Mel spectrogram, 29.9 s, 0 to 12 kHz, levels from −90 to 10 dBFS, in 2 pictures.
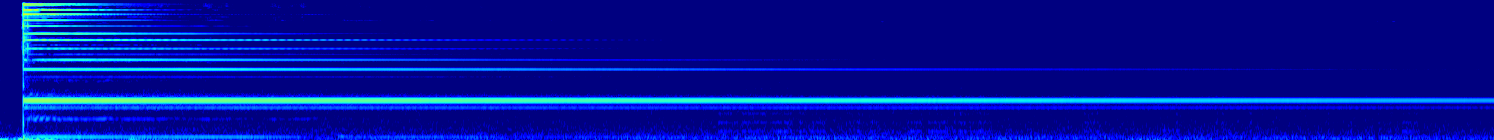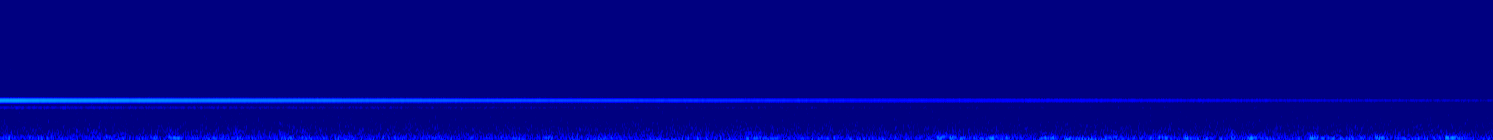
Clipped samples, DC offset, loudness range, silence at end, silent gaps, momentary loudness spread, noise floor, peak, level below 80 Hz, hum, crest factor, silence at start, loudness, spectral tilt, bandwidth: under 0.1%; under 0.1%; 23 LU; 15.7 s; none; 25 LU; -76 dBFS; -8 dBFS; -74 dBFS; none; 36 dB; 0 s; -34 LUFS; 3 dB/octave; 11.5 kHz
